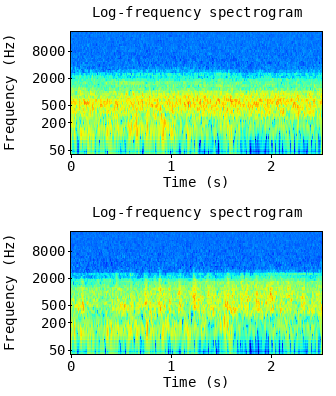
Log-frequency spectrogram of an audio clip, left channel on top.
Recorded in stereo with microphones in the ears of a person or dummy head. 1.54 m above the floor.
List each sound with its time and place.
Only background noise.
